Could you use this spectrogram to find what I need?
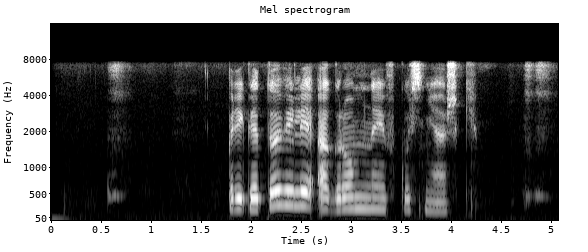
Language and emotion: Russian, neutral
